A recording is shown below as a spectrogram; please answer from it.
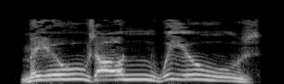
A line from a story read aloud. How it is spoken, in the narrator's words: the pirates howled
